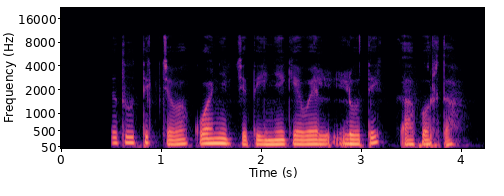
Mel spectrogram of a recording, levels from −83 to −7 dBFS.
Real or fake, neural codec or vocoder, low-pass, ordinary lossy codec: real; none; 9.9 kHz; none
